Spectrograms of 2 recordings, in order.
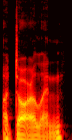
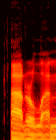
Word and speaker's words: Adarlan: So with that out of the way, let's start with the land of Adarlan, or Adarlan, as I've been mispronouncing for years, or for like months, I think.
